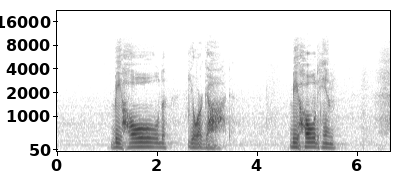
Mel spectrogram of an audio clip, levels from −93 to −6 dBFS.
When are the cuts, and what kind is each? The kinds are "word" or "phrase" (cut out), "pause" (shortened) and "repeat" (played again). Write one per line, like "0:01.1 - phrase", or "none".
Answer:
none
